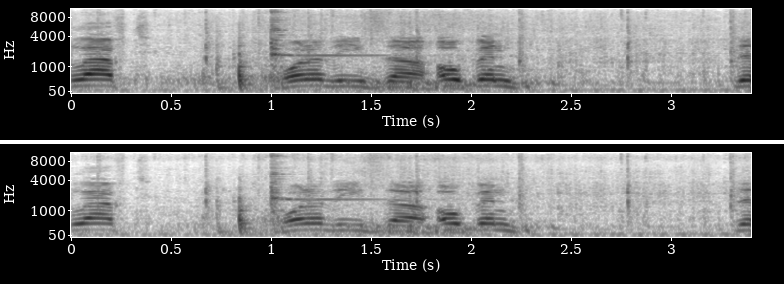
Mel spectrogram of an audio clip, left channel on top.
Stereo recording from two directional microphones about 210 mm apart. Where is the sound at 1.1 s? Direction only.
35° left (ahead or behind).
